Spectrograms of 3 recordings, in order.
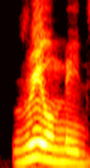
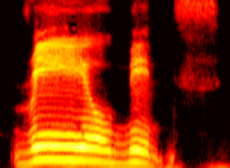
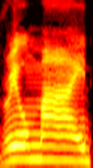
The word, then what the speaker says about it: Realmids: Real mids and it's one word, no space, you know. The mids the m for the mids is capital. Real mids. That's the pronunciation. Not real mind, real mids.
